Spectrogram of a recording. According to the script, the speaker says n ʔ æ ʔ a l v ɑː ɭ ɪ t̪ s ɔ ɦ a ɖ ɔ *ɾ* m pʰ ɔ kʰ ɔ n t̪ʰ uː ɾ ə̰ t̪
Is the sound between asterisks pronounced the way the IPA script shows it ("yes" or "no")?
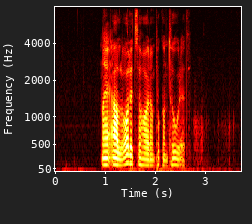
no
